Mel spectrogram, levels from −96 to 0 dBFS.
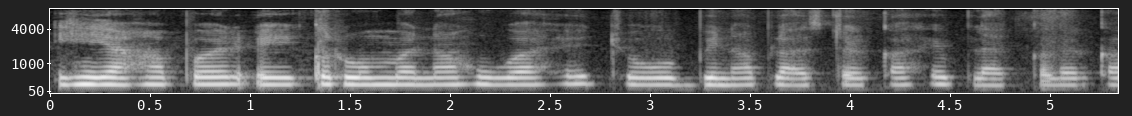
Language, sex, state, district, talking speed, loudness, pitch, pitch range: Hindi, female, Haryana, Charkhi Dadri, 190 wpm, -17 LUFS, 210 Hz, 205-215 Hz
